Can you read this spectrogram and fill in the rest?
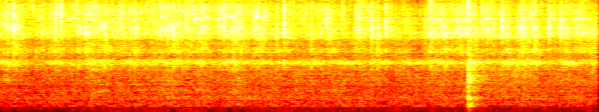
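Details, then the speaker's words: Mountain bike drivetrain just washed, not degreased, before lubing: dry gritty fast ticking creak over the whole pedal stroke, chain needs lube. "As you can hear, that drivetrain is pretty Pretty creaky and loud right now."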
